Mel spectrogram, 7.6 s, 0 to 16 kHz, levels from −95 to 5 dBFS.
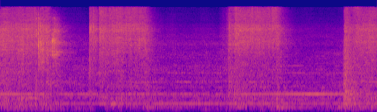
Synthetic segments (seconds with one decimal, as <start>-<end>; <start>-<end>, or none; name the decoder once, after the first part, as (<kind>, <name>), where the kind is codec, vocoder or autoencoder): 0.6-2.1 (codec, SNAC); 3.2-5.0; 6.1-6.7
